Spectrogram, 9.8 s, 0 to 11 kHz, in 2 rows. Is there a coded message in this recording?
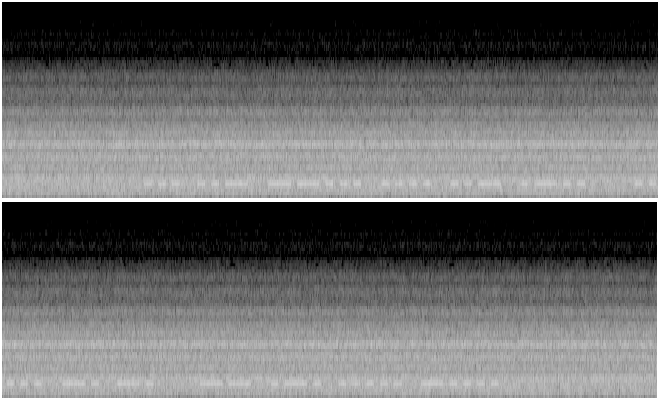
Yes: Morse code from 1.0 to 8.7 s, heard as a keyed tone, hand-sent with a paddle, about 23 wpm, 880 Hz, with heavy radio static. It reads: SU7HUL 5NN MR56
